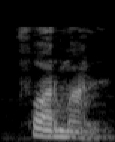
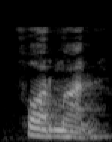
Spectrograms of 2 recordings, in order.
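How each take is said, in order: The two takes are said the same way.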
